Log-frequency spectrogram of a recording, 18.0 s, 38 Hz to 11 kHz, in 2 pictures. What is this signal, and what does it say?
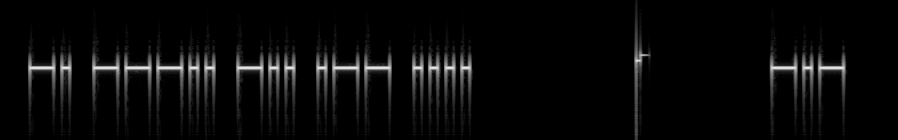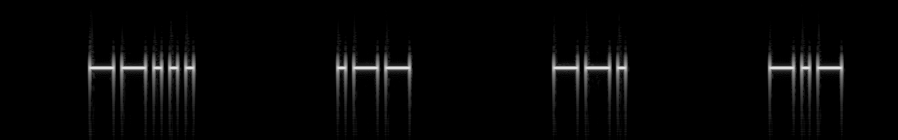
Morse code, heard as a keyed tone, about 15 wpm, spaced as for 8 wpm, 700 Hz. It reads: N8DWH K7WGK
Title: USA Call Signs - 5 Characters - 6x Character Spacing - 15wpm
